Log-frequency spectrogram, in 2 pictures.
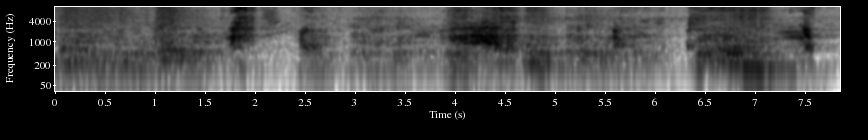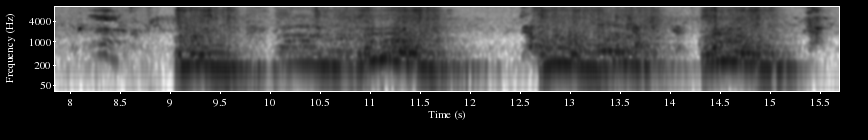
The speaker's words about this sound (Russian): Что это? Вроде лев, но я не вижу его. Я вижу, вон там, среди виноградника. Спаси нас, Господи! Какой огромный!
